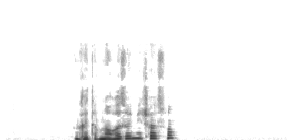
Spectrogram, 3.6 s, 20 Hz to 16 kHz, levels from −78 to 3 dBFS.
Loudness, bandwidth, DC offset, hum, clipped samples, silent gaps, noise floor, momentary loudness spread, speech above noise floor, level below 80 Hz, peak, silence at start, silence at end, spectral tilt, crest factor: -22 LUFS; 10.5 kHz; under 0.1%; none; under 0.1%; none; -74 dBFS; 11 LU; 53 dB; -74 dBFS; -6 dBFS; 0.95 s; 1.45 s; -7 dB/octave; 20 dB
